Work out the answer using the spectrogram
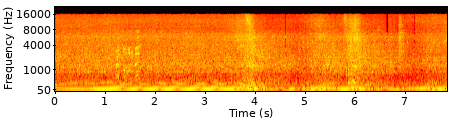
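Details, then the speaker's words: Rebuilt K24 engine in AWD Civic with sequential gearbox in neutral, first start after rebuild, primed and oiled: smooth steady low idle with two quick blips, settling back evenly each time; alternator working. Normal idle and revs. "alternators working man everything all right so first start went off really nice once we got everything working uh it seems good"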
